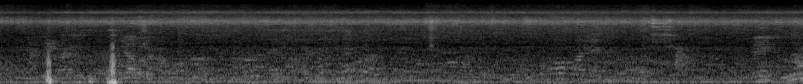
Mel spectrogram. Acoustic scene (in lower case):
restaurant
